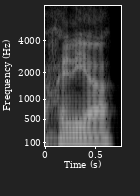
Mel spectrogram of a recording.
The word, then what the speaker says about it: Reinier: with this news about i want to try and pronounce his name right we know whether the surname is jesus but i think it's pronounced uh henia jesus young attacking midfield player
